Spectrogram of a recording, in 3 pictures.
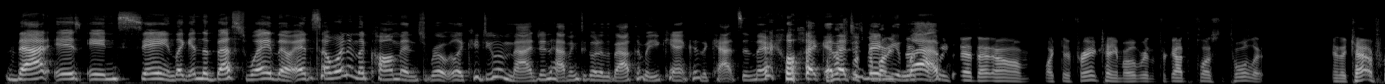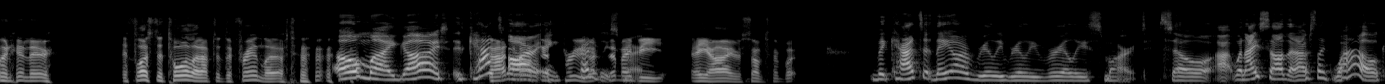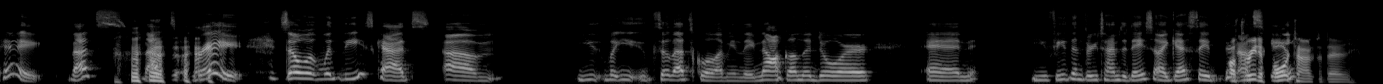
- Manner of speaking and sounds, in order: laughing while speaking: "Like"; tapping; other background noise; laughing while speaking: "went in there"; chuckle; laugh
- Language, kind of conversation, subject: English, unstructured, What should you consider before getting a pet?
